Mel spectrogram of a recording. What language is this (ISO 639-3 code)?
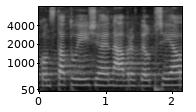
ces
